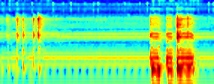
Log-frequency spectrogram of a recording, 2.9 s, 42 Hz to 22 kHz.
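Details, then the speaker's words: Sterling by MusicMan Ray 34 bass with stock preamp through an amp: steady low buzz that flares into loud bursts whenever the bridge or other metal is touched. Cause is a loose ground wire; grounding it to the jack ground cured the hum. "Now, every time you would touch the metal, it'll make a funny noise. Bridge, anywhere."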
